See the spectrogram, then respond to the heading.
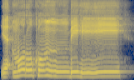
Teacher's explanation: रॉ पेश की वजह से पुर पढ़ेंगे, मीम का इख्फ़ा होगा, छोटी मद तीन अलिफ की मिक़दार में खींच कर पढ़ेंगे।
